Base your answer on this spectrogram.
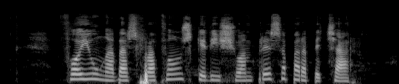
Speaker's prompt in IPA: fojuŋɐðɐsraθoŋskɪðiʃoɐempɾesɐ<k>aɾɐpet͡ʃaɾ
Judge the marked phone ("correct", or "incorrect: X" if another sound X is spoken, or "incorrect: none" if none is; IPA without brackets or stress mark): incorrect: p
